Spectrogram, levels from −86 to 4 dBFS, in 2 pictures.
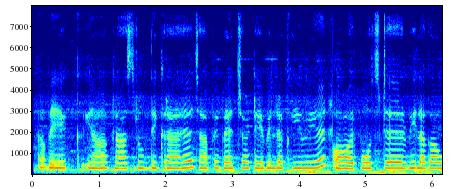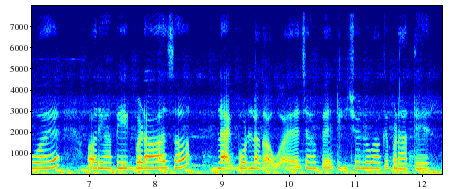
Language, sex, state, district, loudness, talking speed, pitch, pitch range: Hindi, female, Jharkhand, Sahebganj, -22 LUFS, 170 wpm, 285 Hz, 280-290 Hz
